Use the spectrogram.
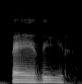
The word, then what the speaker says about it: pedir: Nada, pedir, verdad.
